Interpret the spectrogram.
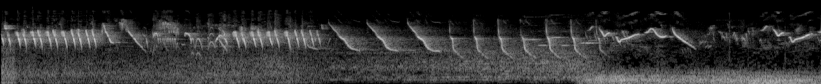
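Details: Birds chirping busily in the morning, with rapid high trills and sweeping downslurred whistles, then jumbled twittering; a low background rumble enters near the end.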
